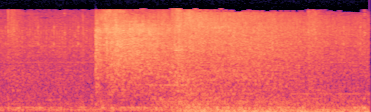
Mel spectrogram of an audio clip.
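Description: A blast booms ahead.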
